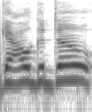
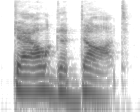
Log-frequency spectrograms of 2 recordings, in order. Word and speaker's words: Gal Gadot: I don't mind Gal Gadot, or sorry, They still, I was yeah, correct. It's Gal Gadot. You actually have to pronounce the T.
